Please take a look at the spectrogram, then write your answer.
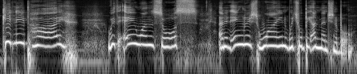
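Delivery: very high, slow posh English Queen impression; the Queen's voice. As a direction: play the Queen reading a menu, high and drawn out. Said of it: "do it in the Queen's voice".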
